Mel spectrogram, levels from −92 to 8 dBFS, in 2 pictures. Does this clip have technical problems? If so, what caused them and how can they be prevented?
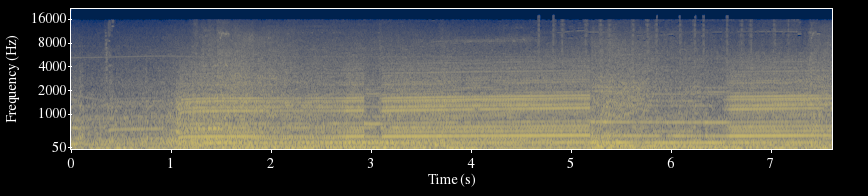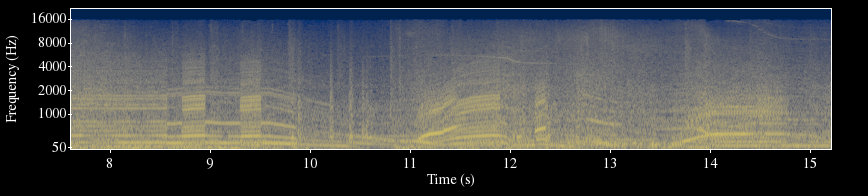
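Yes: from 4.67 to 7.18 s, galloping ticks and short 217 Hz buzzes, roughly 10 dB under the audio, reveal GSM signalling bursts from a nearby 2G phone, rectified by the audio circuitry. Keeping phones away from the equipment, or switching them off or to flight mode, prevents this.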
